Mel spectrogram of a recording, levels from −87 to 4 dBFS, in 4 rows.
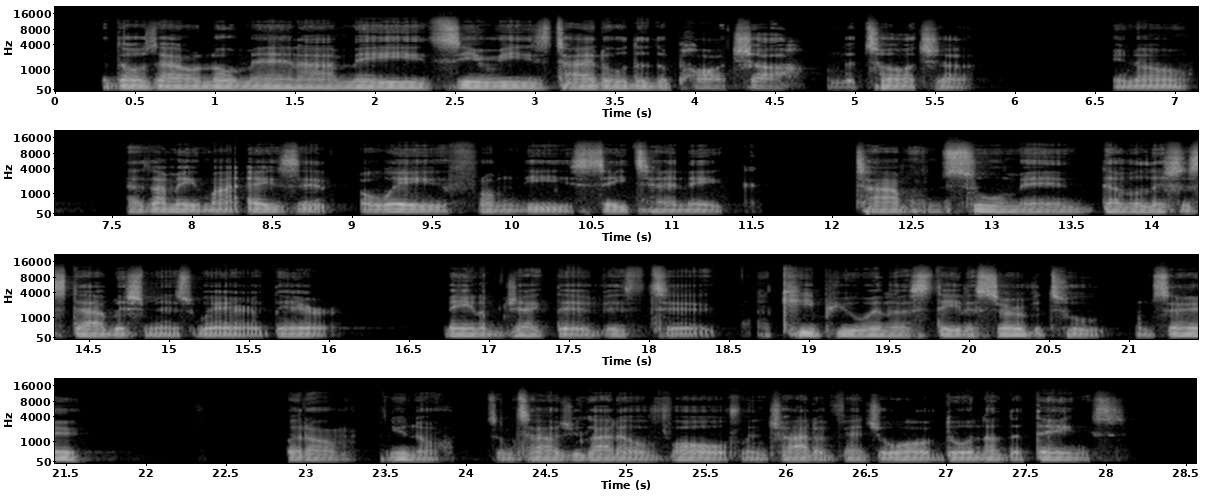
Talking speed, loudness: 130 wpm, -34 LUFS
